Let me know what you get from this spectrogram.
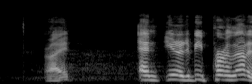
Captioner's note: attendees laughing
